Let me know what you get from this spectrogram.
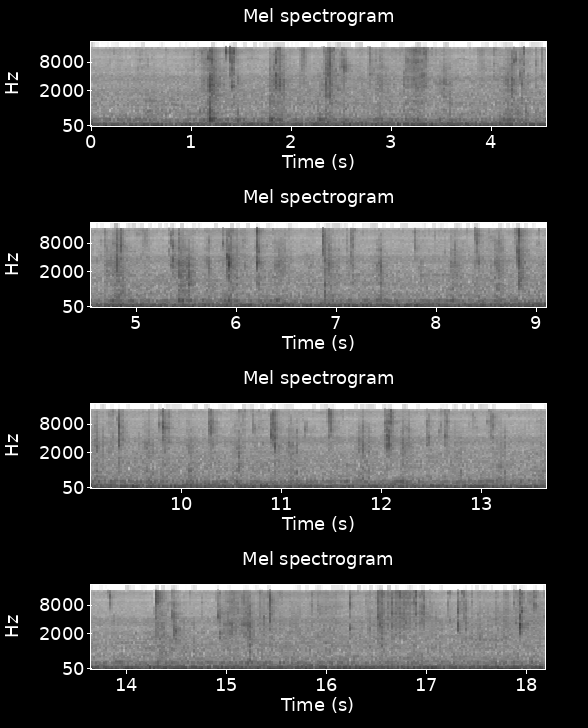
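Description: People chewing and biting food close to the microphone, with many short crisp clicks and crunches scattered throughout, over a steady low hum.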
